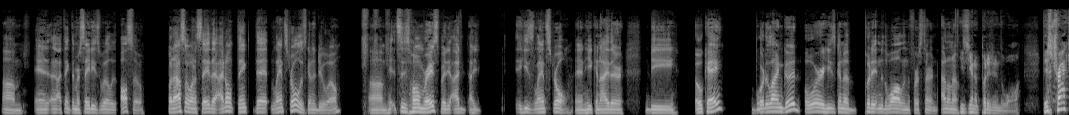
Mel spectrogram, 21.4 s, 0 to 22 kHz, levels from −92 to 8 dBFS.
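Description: Speech, with a call bitrate drop from 2.61 to 8.57 s. The audio turns coarse and muffled as the encoder starves, which fits a fall from around 64 to 21 kbps.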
